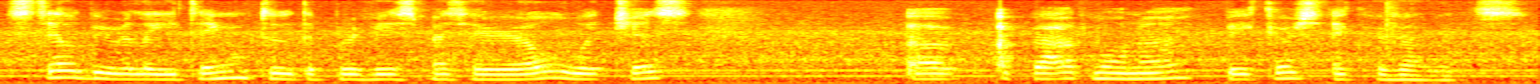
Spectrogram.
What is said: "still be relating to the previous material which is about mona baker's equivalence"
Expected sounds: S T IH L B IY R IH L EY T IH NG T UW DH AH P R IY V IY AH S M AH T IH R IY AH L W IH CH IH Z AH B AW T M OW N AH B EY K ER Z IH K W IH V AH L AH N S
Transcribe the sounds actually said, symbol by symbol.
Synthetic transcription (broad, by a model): S T IH L B IY R IH L EY T IH NG T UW DH AH P R IY V IY AH S M AH T IH R IY AH L W IH CH IH Z AH B AW T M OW N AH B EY K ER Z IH K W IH V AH L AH N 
